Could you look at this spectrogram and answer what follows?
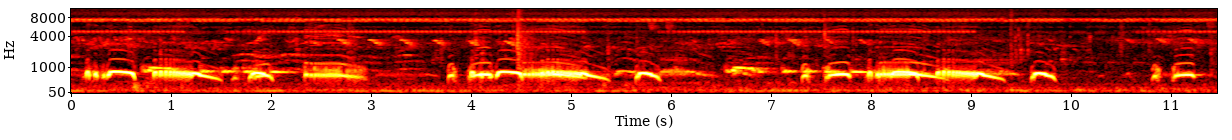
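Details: Spotted doves cooing in a lure recording for drawing out other doves. Repeated mellow phrases of short arched coos and longer falling notes overlap from several birds roughly every second, with a continuous faint high electronic tone.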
